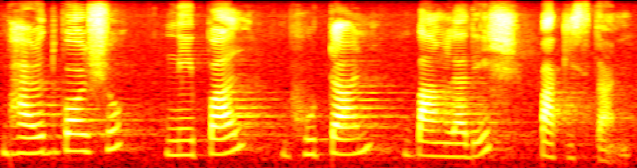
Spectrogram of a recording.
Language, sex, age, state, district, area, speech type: Bengali, female, 30-45, West Bengal, Purulia, urban, spontaneous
